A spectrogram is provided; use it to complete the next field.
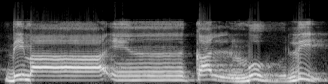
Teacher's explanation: یہاں پر مد متصل ہے، 5 الف کے برابر لمبا کریں گے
